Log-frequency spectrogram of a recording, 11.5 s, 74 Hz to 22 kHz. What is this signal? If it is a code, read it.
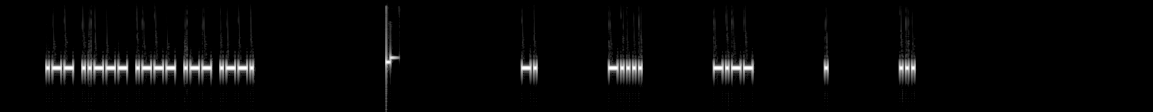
Morse code, heard as a keyed tone, about 40 wpm, spaced as for 17 wpm, 700 Hz. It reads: W2JWP N6YES
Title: USA Call Signs - 5 Characters - 8x Character Spacing - 40wpm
